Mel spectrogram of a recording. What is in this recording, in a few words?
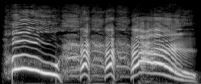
reaction positive, manager, survivor, voice; Left 4 Dead 2; left4dead2 dlc2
